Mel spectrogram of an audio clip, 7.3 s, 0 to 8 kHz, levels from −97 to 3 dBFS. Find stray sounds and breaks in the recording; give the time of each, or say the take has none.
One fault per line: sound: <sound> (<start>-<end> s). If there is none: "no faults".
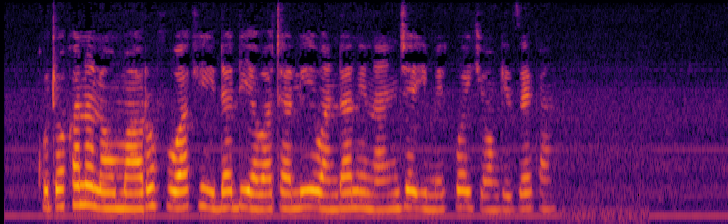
no faults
